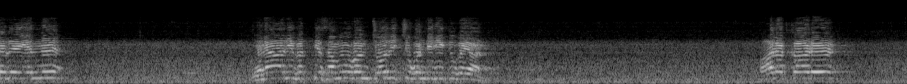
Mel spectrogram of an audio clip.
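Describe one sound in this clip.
A crowd murmurs outdoors in the background.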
